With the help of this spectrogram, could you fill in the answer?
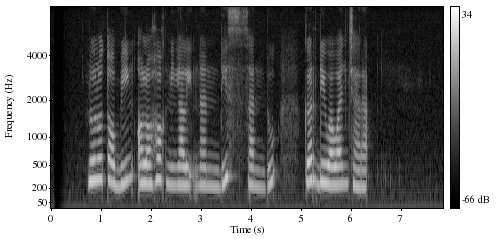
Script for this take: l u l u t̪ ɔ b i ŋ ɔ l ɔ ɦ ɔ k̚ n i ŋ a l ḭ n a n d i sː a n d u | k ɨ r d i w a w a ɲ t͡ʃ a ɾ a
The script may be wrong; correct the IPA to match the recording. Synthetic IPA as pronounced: l u l u t̪ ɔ b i ŋ ɔ l ɔ ɦ ɔ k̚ n i ŋ a l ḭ n a n d i sː a n d u | k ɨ r d i w a w a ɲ t͡ʃ a ɾ a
